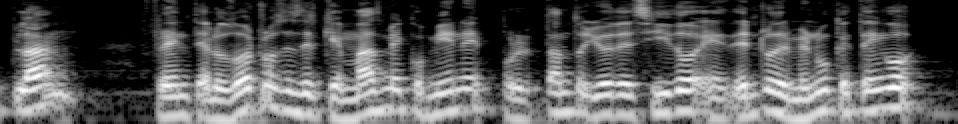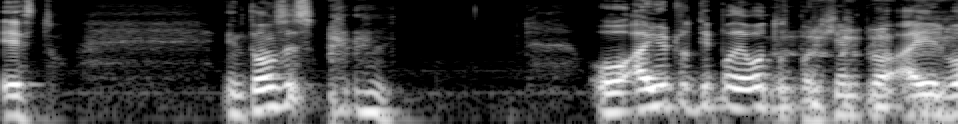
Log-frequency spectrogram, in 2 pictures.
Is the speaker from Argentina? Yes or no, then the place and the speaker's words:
no; Ecuador; yo tomé la decisión como ecuatoriano que en el territorio que me pertenece como ciudadano se mantenga preservado el Yasuní ITT.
